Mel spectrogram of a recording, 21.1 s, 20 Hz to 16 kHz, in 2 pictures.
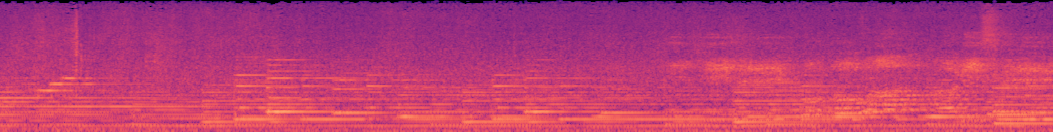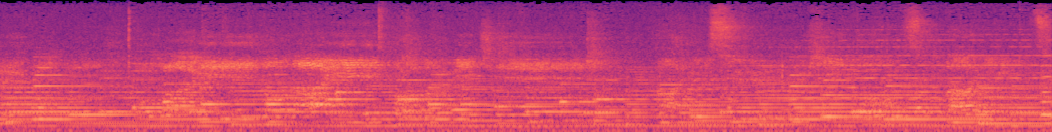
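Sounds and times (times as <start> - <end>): male vocal ensemble singing in harmony: 6.7 - 21.0.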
